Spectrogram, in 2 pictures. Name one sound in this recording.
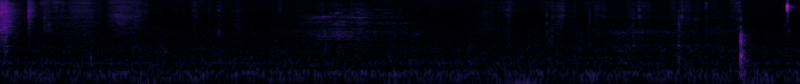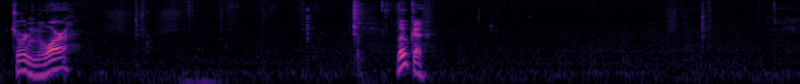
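A stack of trading cards is tapped and shuffled.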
